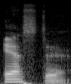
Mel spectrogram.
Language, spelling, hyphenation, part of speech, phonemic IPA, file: German, erste, ers‧te, adjective, /ˈeːrstə/, De-erste.ogg
- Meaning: first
